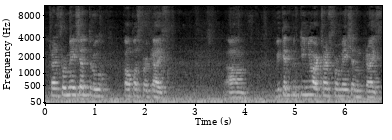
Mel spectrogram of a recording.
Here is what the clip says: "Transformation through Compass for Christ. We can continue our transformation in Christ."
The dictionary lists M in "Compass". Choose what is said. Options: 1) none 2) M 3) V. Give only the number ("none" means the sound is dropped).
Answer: 1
